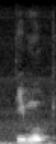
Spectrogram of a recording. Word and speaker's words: Timuk: Attention, on parle vraiment de Timuk. Timuk, hein, c'est pas, là je sais pas trop comment tu l'as prononcé, mais ça me rappelait pas Timuk.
